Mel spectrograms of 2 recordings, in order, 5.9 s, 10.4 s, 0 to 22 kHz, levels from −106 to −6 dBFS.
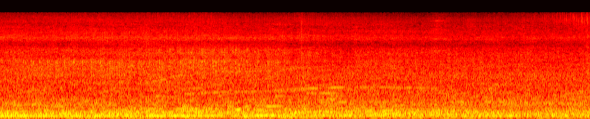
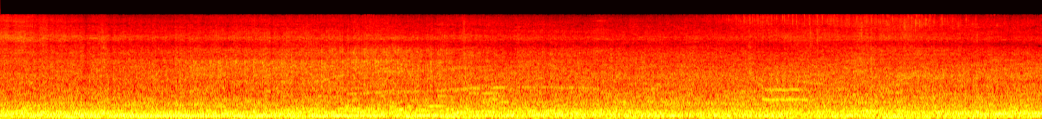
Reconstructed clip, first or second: second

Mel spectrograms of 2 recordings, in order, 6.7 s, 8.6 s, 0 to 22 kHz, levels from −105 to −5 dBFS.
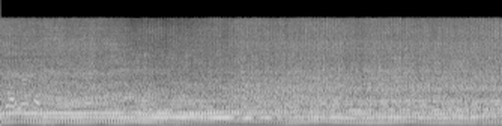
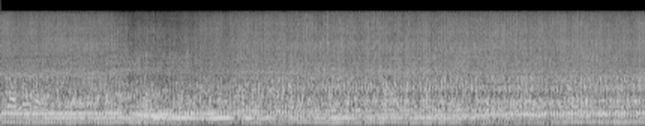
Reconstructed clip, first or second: second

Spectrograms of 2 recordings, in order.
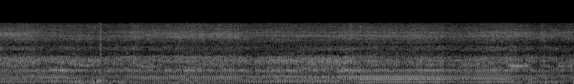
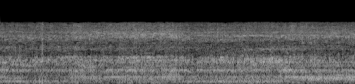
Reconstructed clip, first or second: second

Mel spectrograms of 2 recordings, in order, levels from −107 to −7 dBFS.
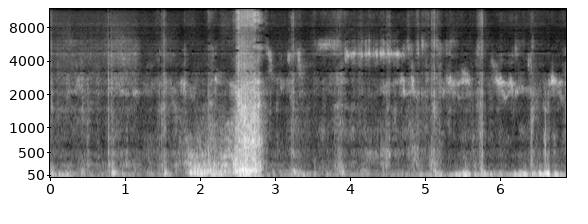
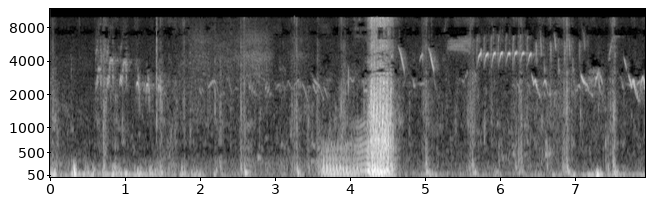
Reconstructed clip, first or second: first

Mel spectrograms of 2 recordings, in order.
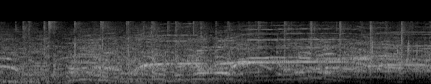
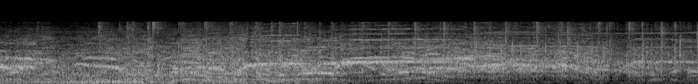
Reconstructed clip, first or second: second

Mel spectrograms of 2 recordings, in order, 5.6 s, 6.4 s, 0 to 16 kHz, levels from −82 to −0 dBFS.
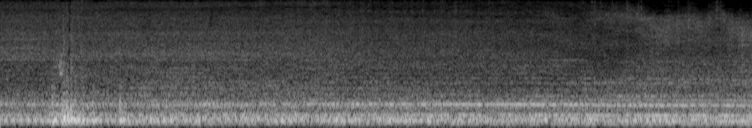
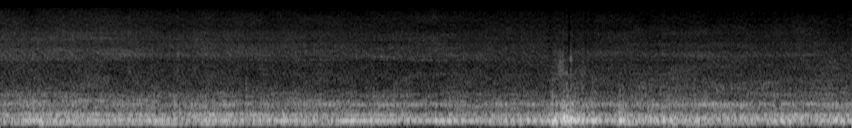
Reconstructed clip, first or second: second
